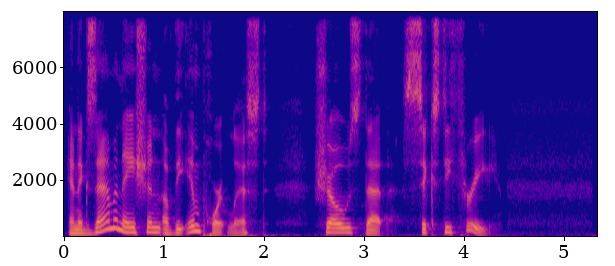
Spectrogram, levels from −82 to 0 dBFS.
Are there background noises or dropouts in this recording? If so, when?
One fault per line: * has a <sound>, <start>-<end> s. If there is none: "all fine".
all fine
